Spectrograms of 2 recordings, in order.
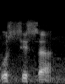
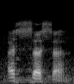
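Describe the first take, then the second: First: It begins with u and has i before s. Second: It begins with a and has a before s. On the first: The verb is passive. "baca dengan dhammah hamzah" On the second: The verb is active. "baca dengan fathah hamzah dan huruf sin"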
